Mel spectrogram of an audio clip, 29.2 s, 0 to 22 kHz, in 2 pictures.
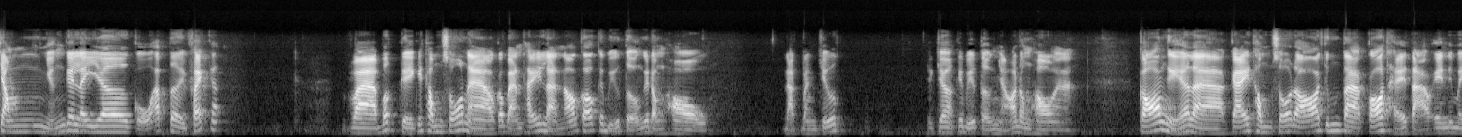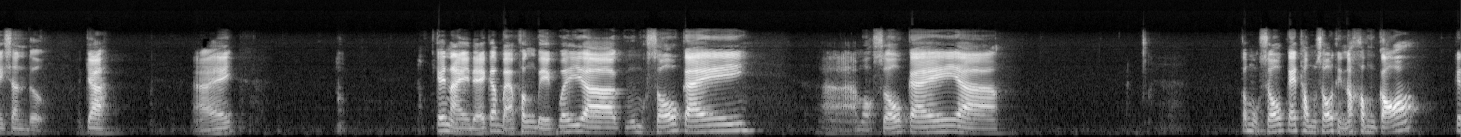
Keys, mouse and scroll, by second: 20.5 click, 21.4 click, 23.1 click, 24.3 click, 27.4 middle click.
